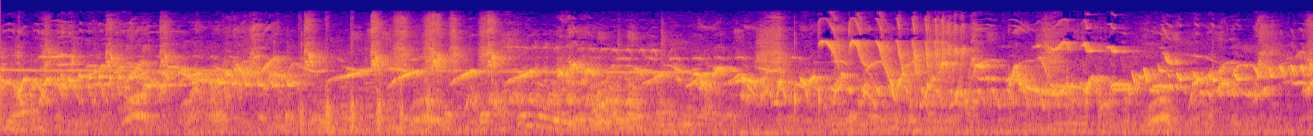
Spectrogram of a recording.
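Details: Indonesian song contest: a tame white-rumped shama unleashes mimicked fill-in song, bright high twittering and sharp chips building into fast trills and rising whistles, other contest birds and voices faint in the background.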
